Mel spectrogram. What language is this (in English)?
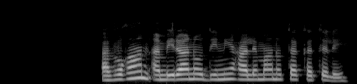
Pashto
